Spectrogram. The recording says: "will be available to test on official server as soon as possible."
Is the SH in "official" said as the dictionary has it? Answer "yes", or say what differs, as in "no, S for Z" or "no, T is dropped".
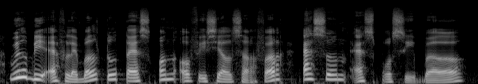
no, S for SH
